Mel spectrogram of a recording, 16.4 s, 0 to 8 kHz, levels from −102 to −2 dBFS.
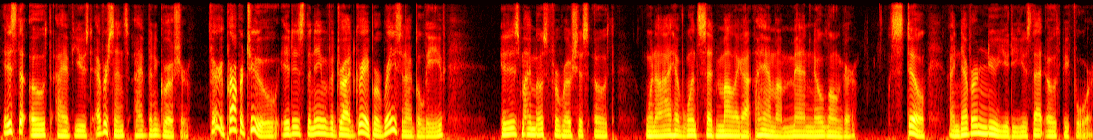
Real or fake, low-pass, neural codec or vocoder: fake; 7.2 kHz; vocoder, 22.05 kHz, 80 mel bands, WaveNeXt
